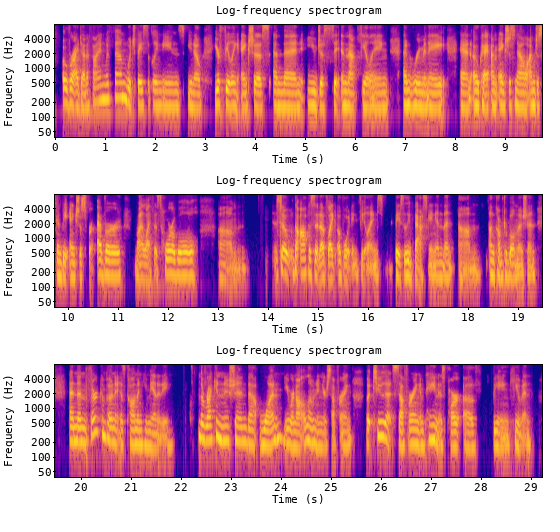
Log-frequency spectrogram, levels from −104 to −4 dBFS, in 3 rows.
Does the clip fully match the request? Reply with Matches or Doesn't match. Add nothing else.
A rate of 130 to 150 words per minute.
Doesn't match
